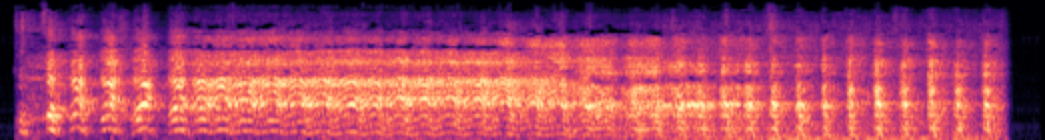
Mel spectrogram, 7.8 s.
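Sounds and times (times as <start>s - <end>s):
dramatic laughter: 0.0s - 7.6s.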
